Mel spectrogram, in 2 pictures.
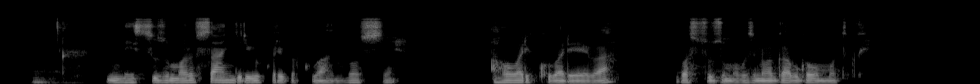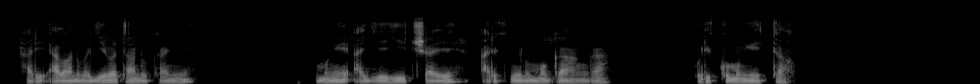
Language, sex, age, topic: Kinyarwanda, male, 18-24, health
